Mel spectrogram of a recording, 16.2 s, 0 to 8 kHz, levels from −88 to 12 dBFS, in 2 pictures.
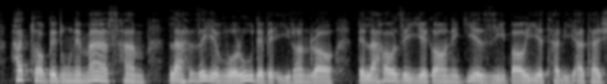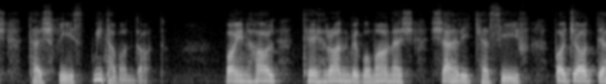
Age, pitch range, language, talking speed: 50-69, 105-130 Hz, Persian, 100 wpm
